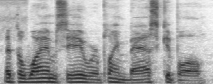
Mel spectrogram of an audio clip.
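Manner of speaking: ordinary talk, nothing marked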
